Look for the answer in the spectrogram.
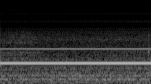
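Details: Kenwood TS-950S transceiver with an intermittently dead main receiver, DSP unit unplugged: clean, steady 1 kHz tone from a 1 µV FM test signal at 5 kHz deviation, well above faint hiss. Normal receiver sensitivity restored without any repair.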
